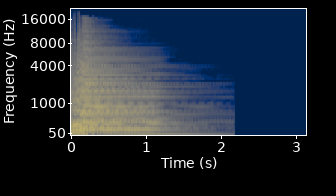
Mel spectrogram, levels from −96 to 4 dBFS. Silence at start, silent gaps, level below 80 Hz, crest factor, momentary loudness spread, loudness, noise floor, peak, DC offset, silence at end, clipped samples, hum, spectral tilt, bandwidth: 0 s; 2.85-2.89 s; -48 dBFS; 22 dB; 19 LU; -27 LUFS; under -90 dBFS; -8 dBFS; under 0.1%; 0 s; under 0.1%; none; -4.5 dB/octave; 17.5 kHz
